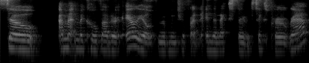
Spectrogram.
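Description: The somewhat breathy voice moves at a fairly quick pace against a quiet background. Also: woman. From Vietnam. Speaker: startup co-founder. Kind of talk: interview.

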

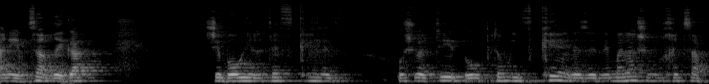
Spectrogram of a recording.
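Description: A woman's very deep, low pitch, monotone and flat intonation, long, frequent pauses, audible room echo. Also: moderate pace. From Israel, Acre. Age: 50s. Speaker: actress. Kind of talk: casual interview.

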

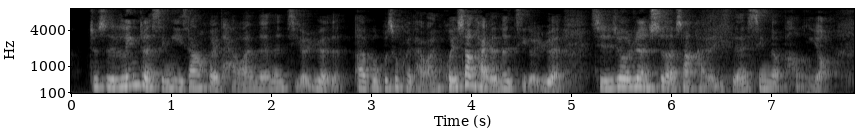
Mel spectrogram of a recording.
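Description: Fairly high female voice with ordinary pitch variation and audible room echo. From Taiwan. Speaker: marketing professional. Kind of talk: casual interview chat.

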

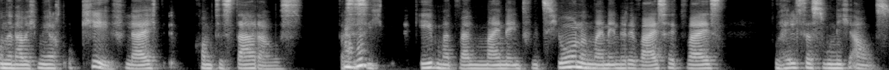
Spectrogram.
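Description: The delivery comes at a moderate pace with fairly even intonation. It is an unremarkable speaking voice. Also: woman, fairly low pitch for a woman. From Germany, Greek immigrant family. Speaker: coach and author. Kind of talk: casual interview chat.

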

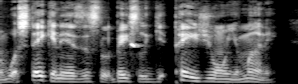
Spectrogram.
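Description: On a very clean recording with a silent background, a man speaks at a fairly quick pace in a medium pitch. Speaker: comedian and podcast host. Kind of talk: solo stand-up style comedic monologue, riffing rants about everyday life. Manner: loose, rambling conversational delivery with filler ums and uhs; wry, roast-style jabs aimed at an ex.

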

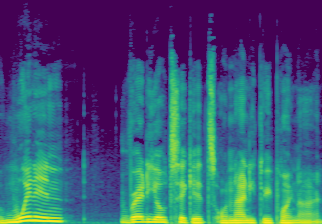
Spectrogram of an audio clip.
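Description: In an American accent, a woman with an unremarkable speaking voice talks at a moderate pace, her pitch fairly low. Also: very clean recording, silent background. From Northern Virginia (Alexandria), DC area. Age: 30s. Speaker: podcast host and former radio intern. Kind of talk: casual interview chat. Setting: studio with live crew and audience.

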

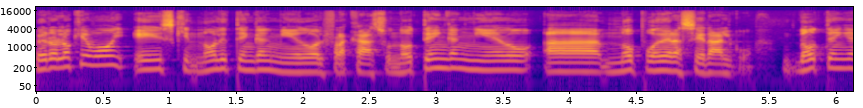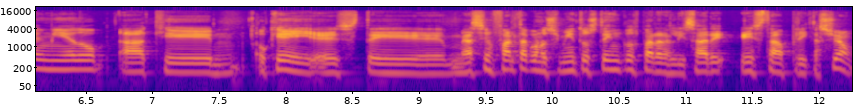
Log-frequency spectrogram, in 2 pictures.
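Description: Over a quiet background, a man talks in an ordinary speaking voice, fairly high in pitch, at a moderate pace with very even loudness. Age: 30s. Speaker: podcast host, software developer. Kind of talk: solo monologue.

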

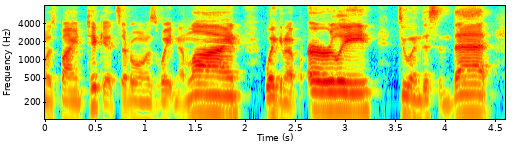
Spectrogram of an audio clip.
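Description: Very clean recording, silent background: a man with an unremarkable speaking voice, medium pitch, fairly quick pace and lively intonation. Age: 20s. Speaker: film critic. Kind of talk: casual chat. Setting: studio.

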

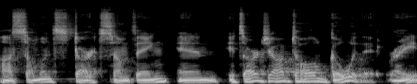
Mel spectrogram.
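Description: At a moderate pace, a man speaks in an ordinary speaking voice. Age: 40s. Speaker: blockchain startup founder. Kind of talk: interview.

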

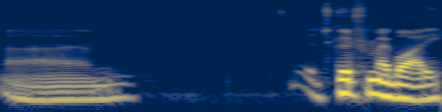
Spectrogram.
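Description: This man speaks with a Canadian Prairies accent. His tone is dark and mellow. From Canada, Saskatchewan. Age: 60s. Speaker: guest sharing life story. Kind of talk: personal testimony.

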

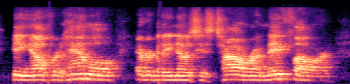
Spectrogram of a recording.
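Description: A man's fairly quick, fairly high voice with an American accent, fairly even intonation, and an unremarkable speaking voice. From Lake Forest, Illinois. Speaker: architect. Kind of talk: podcast interview.

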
